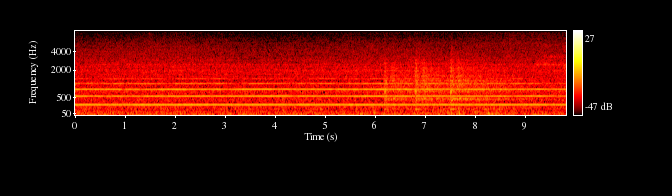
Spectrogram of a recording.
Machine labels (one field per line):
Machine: fan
